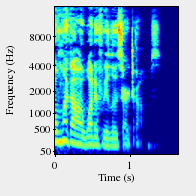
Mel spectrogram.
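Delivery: mock frantic fear and worry. Acting out how the anxious brain throws a worry at you, mock frantic fear. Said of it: "screams fear at you in a really frantic way".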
